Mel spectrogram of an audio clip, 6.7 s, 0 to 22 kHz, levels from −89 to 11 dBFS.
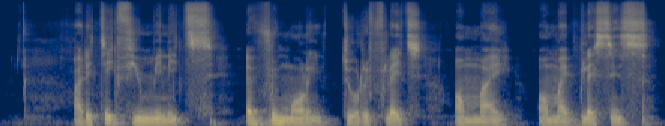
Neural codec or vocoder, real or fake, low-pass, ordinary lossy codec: autoencoder, 48 kHz, 128 numbers a frame, DAC-VAE, trained on Japanese speech; fake; none; none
